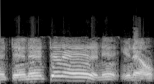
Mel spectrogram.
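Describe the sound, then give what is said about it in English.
A voice humming the James Bond theme music, imitating the tune in a few sustained, wordless phrases whose pitch bends and shifts, sounding thin and band-limited. “They started going, humming it.”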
